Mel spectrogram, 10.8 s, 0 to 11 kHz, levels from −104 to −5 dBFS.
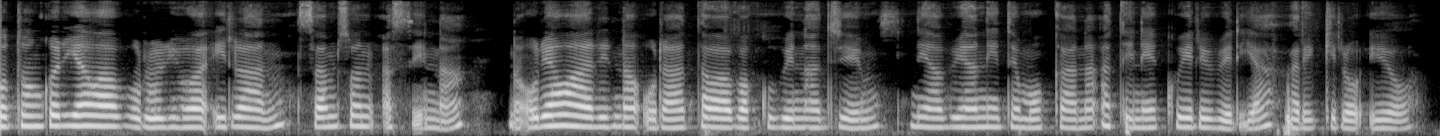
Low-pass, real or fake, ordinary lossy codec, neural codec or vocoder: none; fake; none; vocoder, 22.05 kHz, 80 mel bands, Vocos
